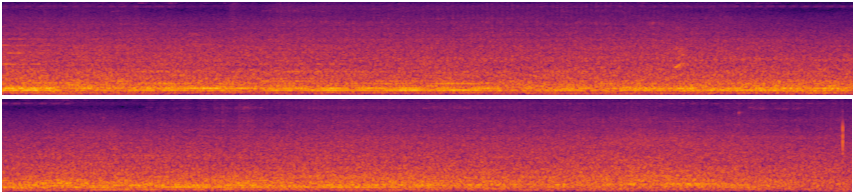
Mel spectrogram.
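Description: Train running at a station platform: a steady engine drone over continuous rumbling noise, the drone strong at first and fading after about five seconds.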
